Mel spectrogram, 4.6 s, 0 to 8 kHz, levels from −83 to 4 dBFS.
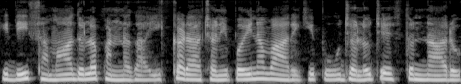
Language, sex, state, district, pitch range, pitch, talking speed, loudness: Telugu, female, Andhra Pradesh, Visakhapatnam, 165-185 Hz, 175 Hz, 105 wpm, -16 LUFS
